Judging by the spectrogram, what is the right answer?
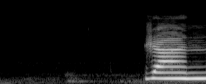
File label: "ran1", chinese pinyin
